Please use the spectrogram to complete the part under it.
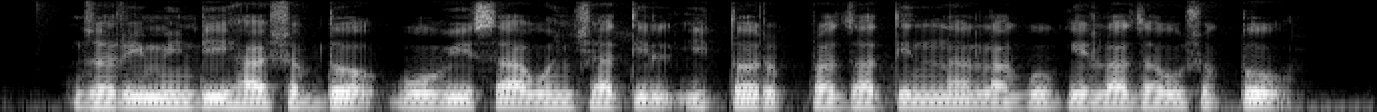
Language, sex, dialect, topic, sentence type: Marathi, male, Varhadi, agriculture, statement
